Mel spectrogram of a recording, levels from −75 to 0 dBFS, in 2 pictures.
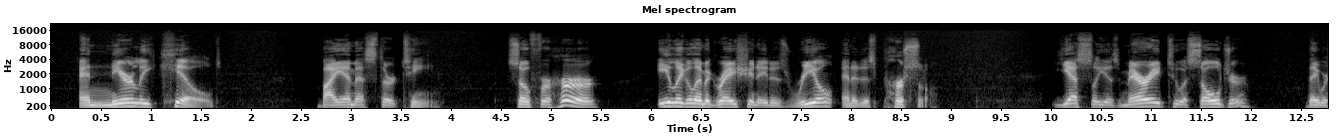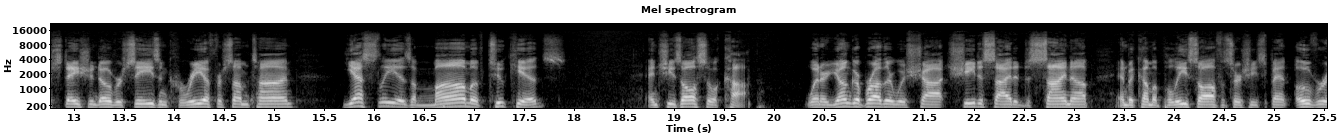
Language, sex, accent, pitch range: English, male, American, 115-150 Hz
